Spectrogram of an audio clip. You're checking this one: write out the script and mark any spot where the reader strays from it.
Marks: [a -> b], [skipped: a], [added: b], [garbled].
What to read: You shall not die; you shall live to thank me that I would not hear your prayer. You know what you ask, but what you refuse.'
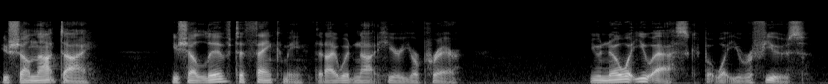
You shall not die; you shall live to thank me that I would not hear your prayer. You know what you ask, but what you refuse.'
